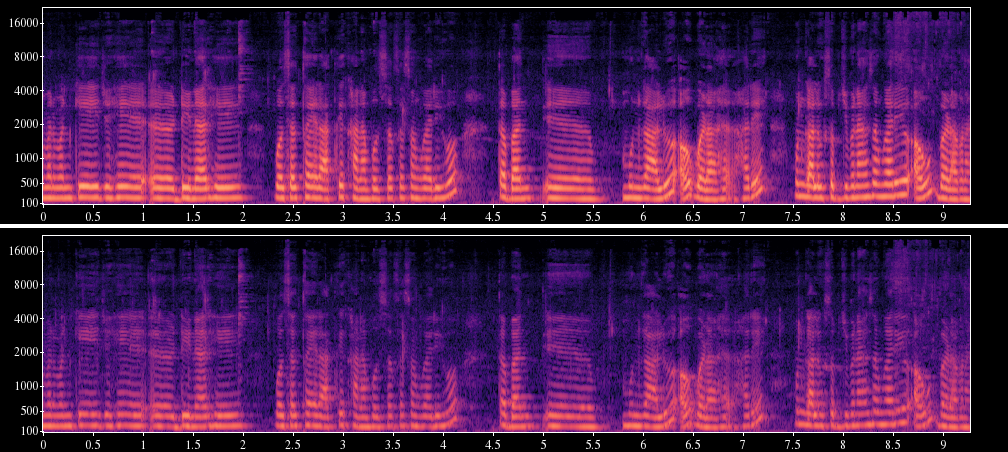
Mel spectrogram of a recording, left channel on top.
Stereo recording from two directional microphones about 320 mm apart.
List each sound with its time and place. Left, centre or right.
0.0 s a woman's voice: left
